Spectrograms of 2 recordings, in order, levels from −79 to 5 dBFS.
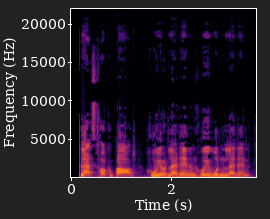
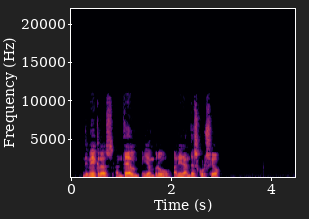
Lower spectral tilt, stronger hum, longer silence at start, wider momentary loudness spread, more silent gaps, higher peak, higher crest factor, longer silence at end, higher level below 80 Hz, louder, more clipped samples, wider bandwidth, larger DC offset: about the same, -5 dB/octave vs -4.5 dB/octave; neither; about the same, 0.15 s vs 0.25 s; about the same, 7 LU vs 9 LU; neither; second, -10 dBFS vs -6 dBFS; second, 12 dB vs 20 dB; second, 0.15 s vs 1.55 s; first, -48 dBFS vs -62 dBFS; about the same, -23 LUFS vs -25 LUFS; neither; first, over 20 kHz vs 11.5 kHz; neither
